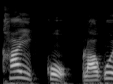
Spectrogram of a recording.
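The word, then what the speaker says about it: 懐古: 회고하다 할 때 회고 고라는 발음이 왔기 때문에 짧게 코 읽어서 가이코라고 읽어 주시면 되고요.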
